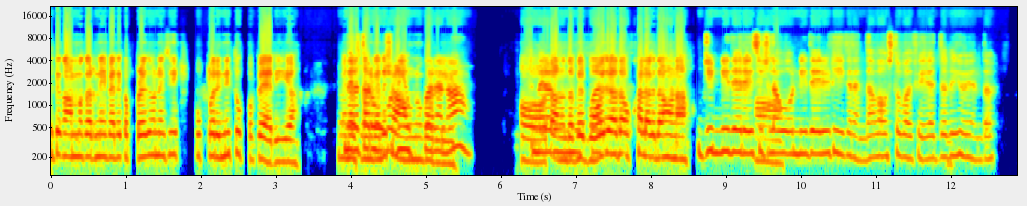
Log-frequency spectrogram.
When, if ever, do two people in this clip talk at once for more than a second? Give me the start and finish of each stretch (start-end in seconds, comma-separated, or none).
3.9-5.4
